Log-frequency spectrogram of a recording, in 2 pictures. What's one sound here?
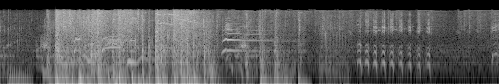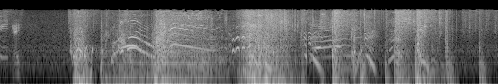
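Wooden structures crash and collapse with clattering debris.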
